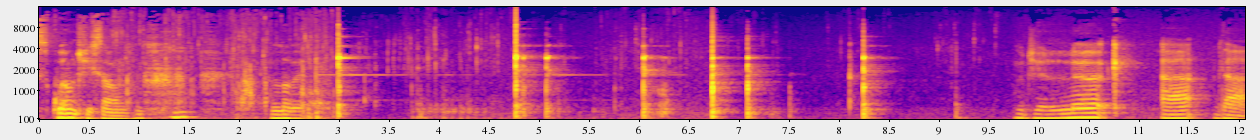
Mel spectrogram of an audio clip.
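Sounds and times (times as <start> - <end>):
pasta squelching: 0.0 - 10.5
utensil clinking on ceramic bowl: 1.9 - 8.6.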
